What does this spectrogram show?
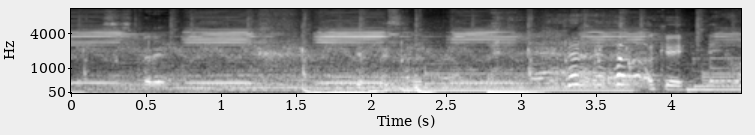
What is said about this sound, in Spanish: Esperamos un poco a que pasara el ruido, pero no. La alarma de ese carro seguía sonando. Así que obviamente nos movimos del lugar e intentamos empezar de nuevo.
